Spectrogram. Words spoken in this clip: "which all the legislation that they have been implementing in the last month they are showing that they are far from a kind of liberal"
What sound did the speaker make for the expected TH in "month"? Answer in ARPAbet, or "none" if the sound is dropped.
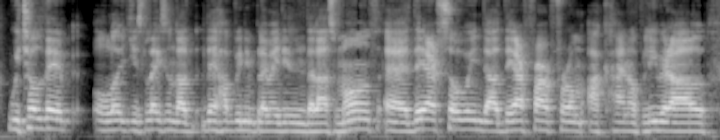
TH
